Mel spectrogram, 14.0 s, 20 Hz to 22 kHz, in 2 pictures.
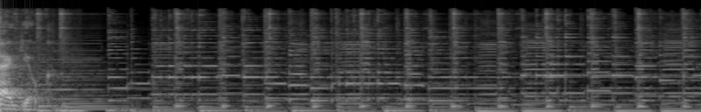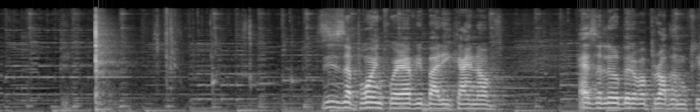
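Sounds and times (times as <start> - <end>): plucked string music with bass: 0.6 - 11.4
sharp knock: 8.0 - 8.3.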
